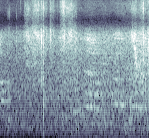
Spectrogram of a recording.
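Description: Faint children's voices in the background over steady room noise, with a light click a little past half a second in.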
